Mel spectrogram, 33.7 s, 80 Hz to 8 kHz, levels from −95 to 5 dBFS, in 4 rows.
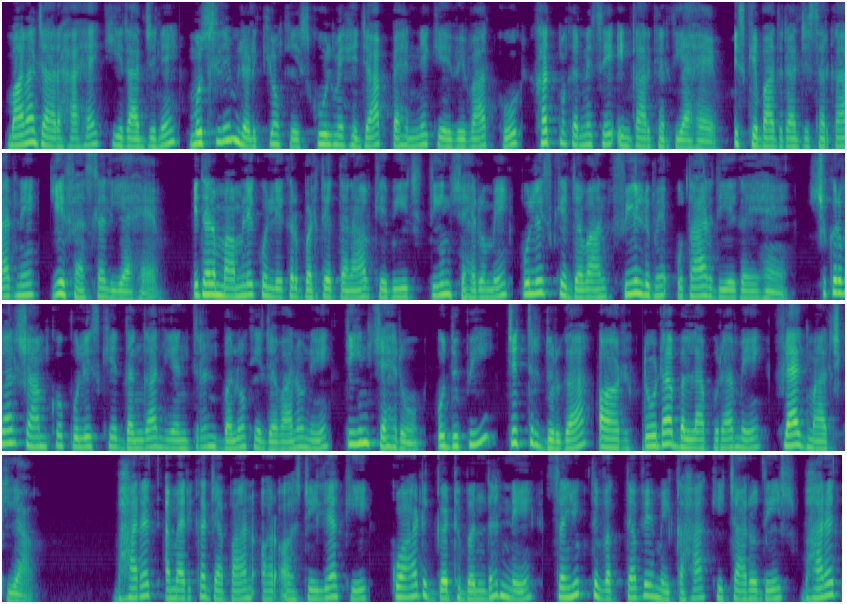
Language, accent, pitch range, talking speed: Hindi, native, 155-200 Hz, 160 wpm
